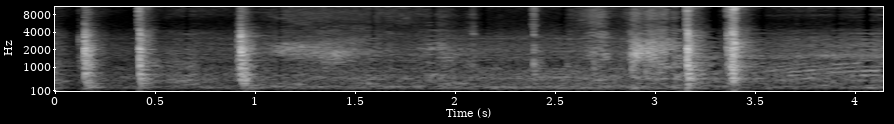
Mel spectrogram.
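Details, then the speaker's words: Sony SL-C30 Betamax after front-loading mechanism rebuild: sharp uneven clicks and clacks as the loader cycles, tape failing to load without help; switch alignment suspected, not confirmed. "i think this has to be something still with the alignment or the alignment of the um the switches i mean you hear them clicking"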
